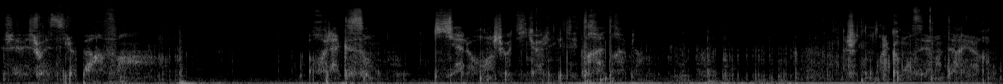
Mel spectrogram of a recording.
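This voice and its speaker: This ASMR creator has a head cold and speaks in a soft whisper as she shows and tells, with frequent pauses and plenty of filler words.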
